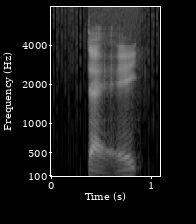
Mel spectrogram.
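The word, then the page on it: dei: tone 3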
